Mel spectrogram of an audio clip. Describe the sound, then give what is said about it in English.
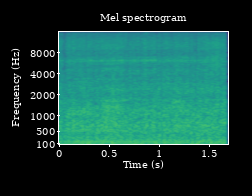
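A motorcycle carries a passenger riding on the back while lane splitting through traffic, giving a continuous, loud low rumble of engine and road mixed with buffeting wind noise and no break. “Did you ride a motorcycle while you were out there? I did. I hopped on the back of Liza's bike.”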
